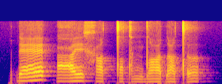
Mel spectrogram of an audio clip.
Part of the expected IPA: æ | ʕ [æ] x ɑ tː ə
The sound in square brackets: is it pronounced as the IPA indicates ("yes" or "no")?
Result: no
